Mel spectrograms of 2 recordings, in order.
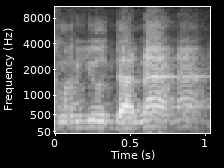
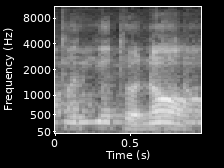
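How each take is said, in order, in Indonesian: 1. Vokal akhirnya dibaca 'a'. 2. Vokal akhirnya dibaca 'o'. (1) "di Sunda mah" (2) "di Jawa mah"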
